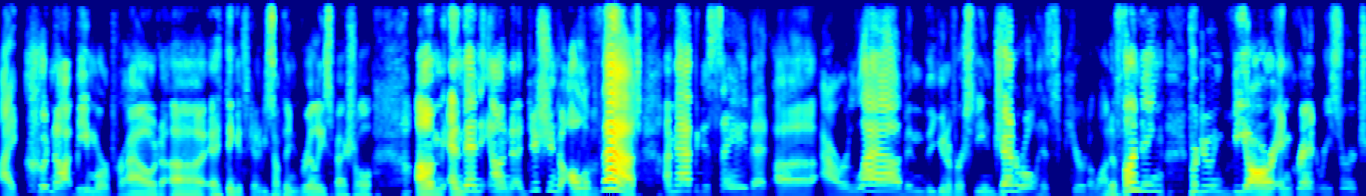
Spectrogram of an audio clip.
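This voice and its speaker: Raising and projecting his voice, a man talks at a high pitch and a fairly quick pace in a bright, sharp, animated tone, with very wide pitch swings and big swings in loudness. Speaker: university professor. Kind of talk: conference presentation. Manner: fast.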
